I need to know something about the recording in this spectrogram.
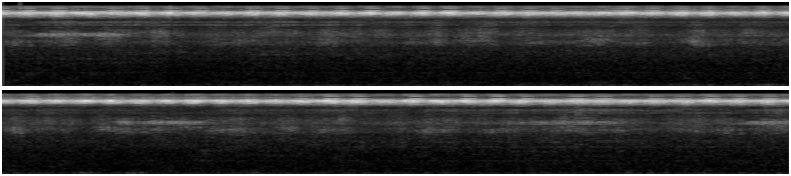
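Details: Crickets at night: a constant high, ringing trill fills the whole stretch, with short lower chirps breaking through roughly every four seconds.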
